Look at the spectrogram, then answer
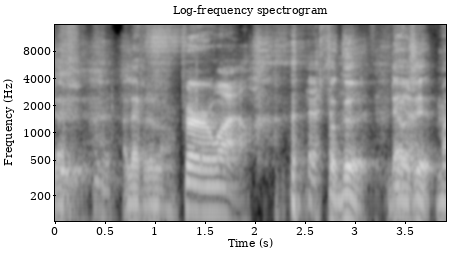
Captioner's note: laughter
